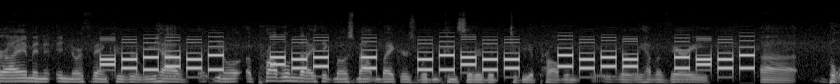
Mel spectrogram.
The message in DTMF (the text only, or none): *42843 048 5 13014 9487 5*46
